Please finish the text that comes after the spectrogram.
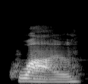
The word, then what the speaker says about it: Qual: this aria first word cual okay so when you do qu you make sure that you come from up here coo coo coo coo all right don't start from an American place crawl back there where we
